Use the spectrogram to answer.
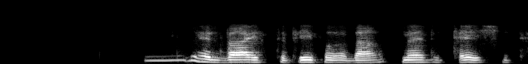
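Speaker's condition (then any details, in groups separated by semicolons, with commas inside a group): Parkinson's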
